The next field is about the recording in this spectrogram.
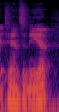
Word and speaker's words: Tanzania: Tanzania? – Yeah, Tanzania.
